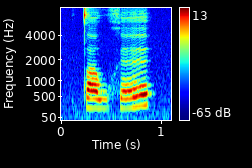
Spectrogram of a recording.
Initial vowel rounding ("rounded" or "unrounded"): unrounded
